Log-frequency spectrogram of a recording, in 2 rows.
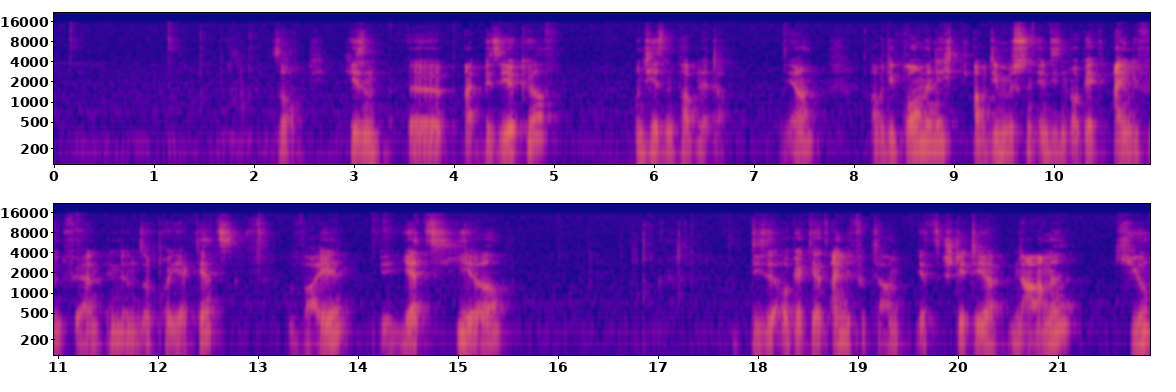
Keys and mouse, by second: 0.2 click, 1.5-1.8 middle drag, 2.0-2.4 shift+middle drag, 8.4-8.8 shift+middle drag, 9.8-11.2 drag, 12.2-12.5 shift+middle drag, 15.1 middle click, 16.9-17.2 shift+middle drag.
